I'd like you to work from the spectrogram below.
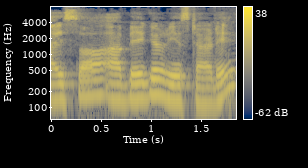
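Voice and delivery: very slow, every word set apart; slow example read. Shown as a demonstration. Teacher dictating an example sentence, very slow. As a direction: dictate it so students can follow. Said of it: "পরেরটাতে আমরা চলে যাচ্ছি".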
